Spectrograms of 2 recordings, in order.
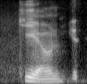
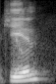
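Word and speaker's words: Keoghan: Keown. – Oh, I thought it was Keon.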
